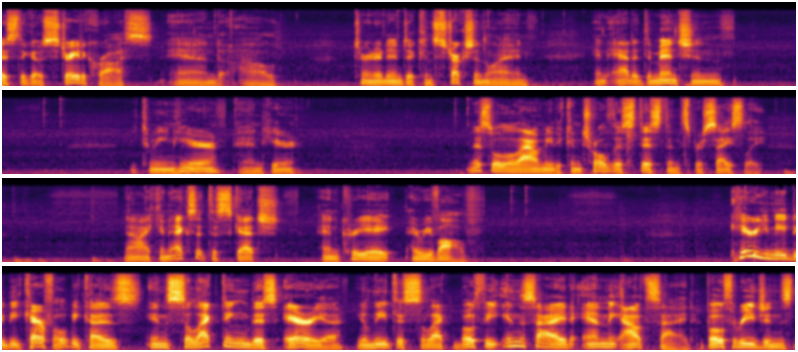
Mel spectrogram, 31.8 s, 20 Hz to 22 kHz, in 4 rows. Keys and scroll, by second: 1.7 Escape, 15.8 KP_1, 16.0 KP_2, 17.0 Return.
